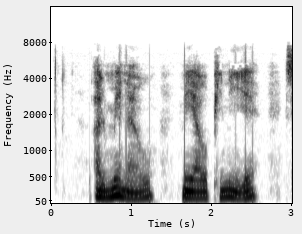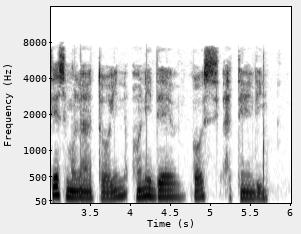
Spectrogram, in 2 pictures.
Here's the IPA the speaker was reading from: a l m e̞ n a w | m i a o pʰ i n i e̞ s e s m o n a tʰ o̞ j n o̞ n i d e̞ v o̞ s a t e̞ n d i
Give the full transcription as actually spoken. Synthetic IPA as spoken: a l m e̞ n a w | m i a o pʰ i n i e̞ s e s m o n a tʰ o̞ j n o̞ n i d e̞ v o̞ s a t e̞ n d i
